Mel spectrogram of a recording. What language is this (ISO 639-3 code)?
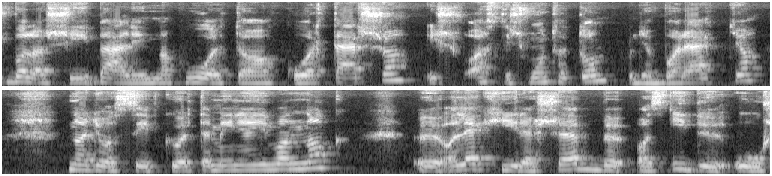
hun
